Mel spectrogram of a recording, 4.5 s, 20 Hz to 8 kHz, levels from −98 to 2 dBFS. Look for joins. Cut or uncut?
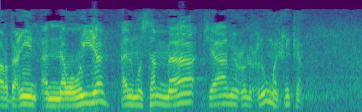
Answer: cut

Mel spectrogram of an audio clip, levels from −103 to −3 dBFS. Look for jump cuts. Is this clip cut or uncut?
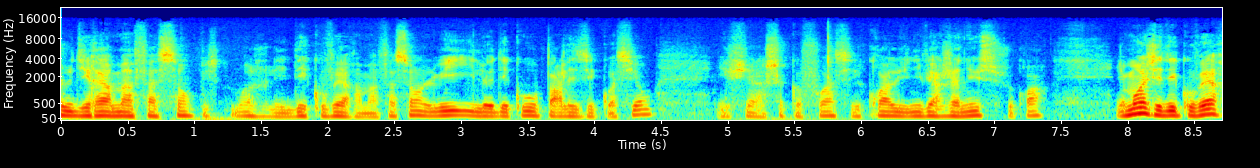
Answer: uncut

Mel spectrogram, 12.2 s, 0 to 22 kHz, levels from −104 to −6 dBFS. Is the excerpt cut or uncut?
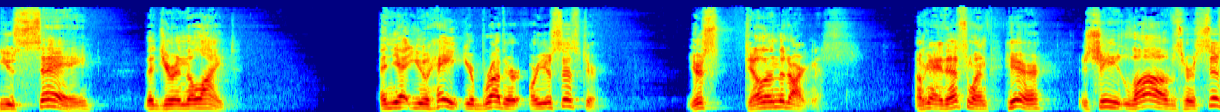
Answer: uncut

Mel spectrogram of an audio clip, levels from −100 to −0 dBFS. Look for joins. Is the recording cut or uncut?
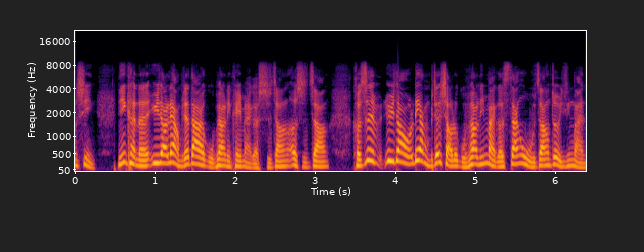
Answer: uncut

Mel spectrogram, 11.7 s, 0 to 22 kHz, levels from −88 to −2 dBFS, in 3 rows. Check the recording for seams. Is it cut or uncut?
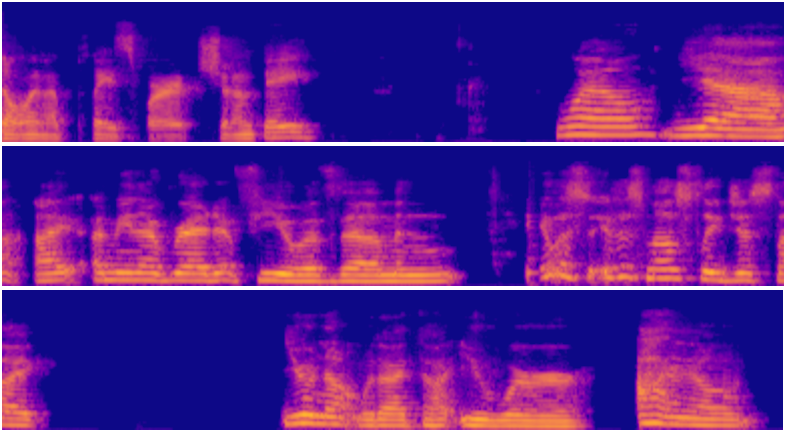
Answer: uncut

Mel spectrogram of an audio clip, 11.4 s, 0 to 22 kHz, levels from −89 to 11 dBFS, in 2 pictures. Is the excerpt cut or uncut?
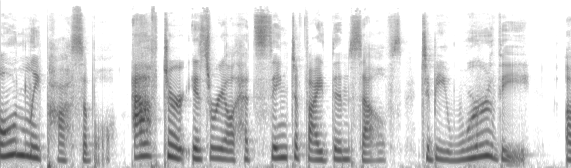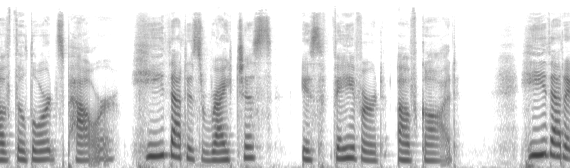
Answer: cut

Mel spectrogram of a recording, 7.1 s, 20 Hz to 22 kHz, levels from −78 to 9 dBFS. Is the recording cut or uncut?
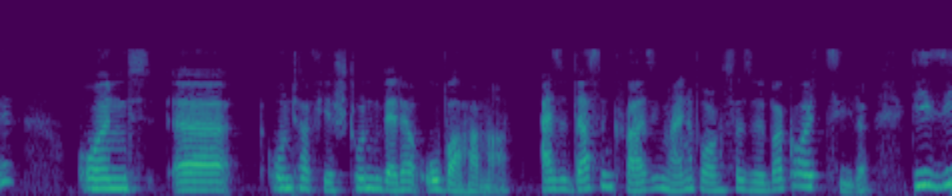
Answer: uncut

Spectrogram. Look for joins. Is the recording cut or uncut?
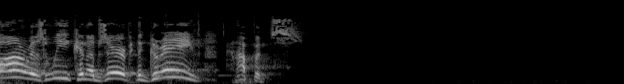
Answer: cut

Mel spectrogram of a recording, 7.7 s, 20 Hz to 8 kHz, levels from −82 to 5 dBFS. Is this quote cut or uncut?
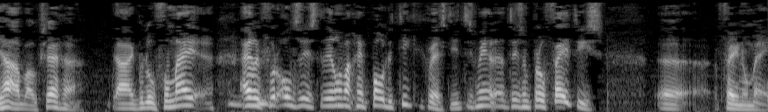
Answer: uncut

